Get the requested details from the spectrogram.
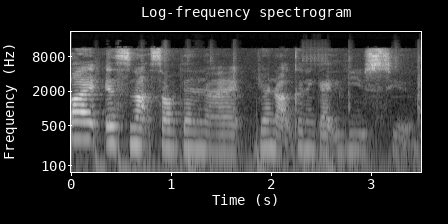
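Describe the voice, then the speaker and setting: Audible room echo and noticeable background noise surround the recording. A woman speaks at a medium pitch and moderate pace with ordinary pitch variation. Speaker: beauty vlogger. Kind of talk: casual vlog talk to camera.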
